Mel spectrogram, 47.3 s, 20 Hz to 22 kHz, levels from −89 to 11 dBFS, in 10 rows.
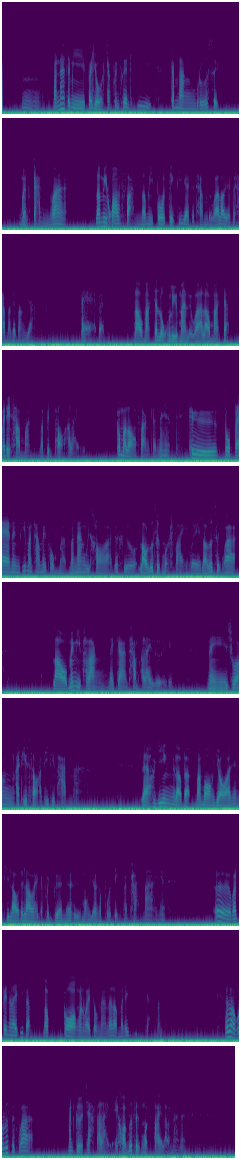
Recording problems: muffled; very; fading above 1.5 kHz
low rumble; loud; throughout; 2 dB below the speech

